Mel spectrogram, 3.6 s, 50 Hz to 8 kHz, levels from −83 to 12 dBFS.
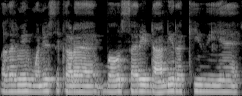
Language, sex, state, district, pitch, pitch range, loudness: Hindi, male, Jharkhand, Ranchi, 150 Hz, 145-155 Hz, -16 LUFS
